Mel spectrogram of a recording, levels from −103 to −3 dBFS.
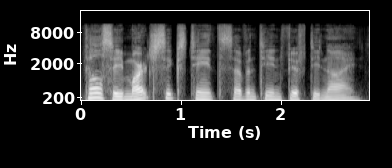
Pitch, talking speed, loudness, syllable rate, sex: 135 Hz, 125 wpm, -20 LUFS, 4.0 syllables/s, male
